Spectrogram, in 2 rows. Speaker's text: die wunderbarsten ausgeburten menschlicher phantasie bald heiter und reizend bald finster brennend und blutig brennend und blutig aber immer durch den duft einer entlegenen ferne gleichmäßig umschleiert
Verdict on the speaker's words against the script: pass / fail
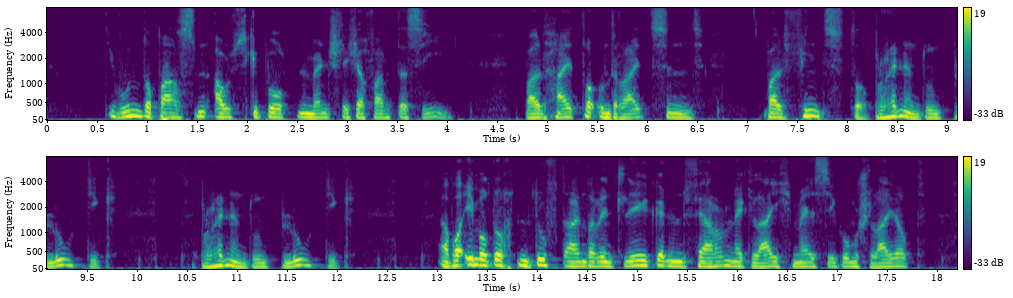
pass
